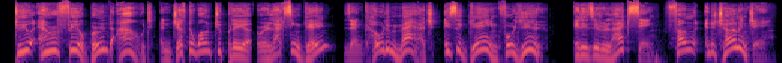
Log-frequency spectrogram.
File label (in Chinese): 男 信息流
